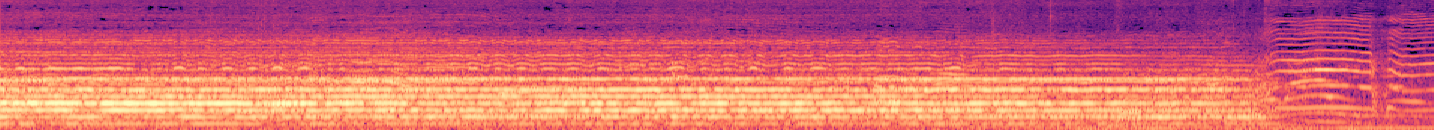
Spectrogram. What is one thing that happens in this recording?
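A choir sings a long, held chord.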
